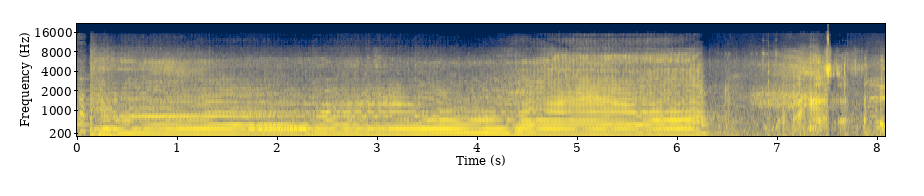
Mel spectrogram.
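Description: Didgeridoo played as one steady low drone whose tone colour shifts now and then. The drone stops about six seconds in and is followed by a person laughing.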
